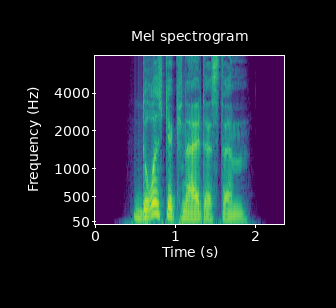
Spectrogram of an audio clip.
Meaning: strong dative masculine/neuter singular superlative degree of durchgeknallt
- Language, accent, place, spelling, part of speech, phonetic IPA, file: German, Germany, Berlin, durchgeknalltestem, adjective, [ˈdʊʁçɡəˌknaltəstəm], De-durchgeknalltestem.ogg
